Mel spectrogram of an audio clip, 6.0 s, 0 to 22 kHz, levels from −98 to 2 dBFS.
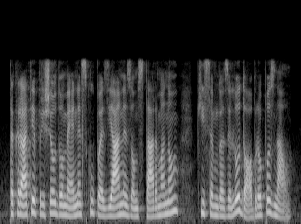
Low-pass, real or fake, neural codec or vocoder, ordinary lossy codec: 7.2 kHz; fake; codec, 16 kHz, 4 kbps, FreqCodec, larger model; AAC, 96 kbps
